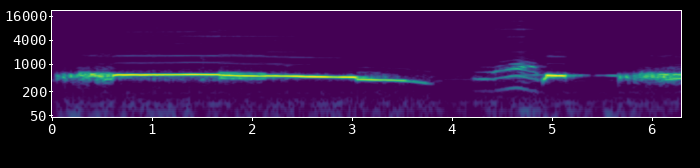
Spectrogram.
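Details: Puter pelung dove singing its long, rhythmic lure coo: a steady tone that gradually falls over three seconds, a pause, a brief warble, then another coo beginning.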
